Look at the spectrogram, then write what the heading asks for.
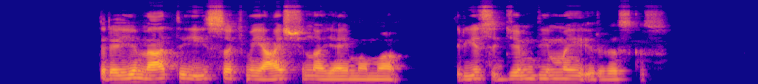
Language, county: Lithuanian, Alytus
